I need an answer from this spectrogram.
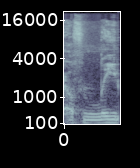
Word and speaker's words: Elfen Lied: back and I'm really excited to talk about Elfen Lied or elfin lead whichever you want to pronounce it Dark Horse is putting in these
